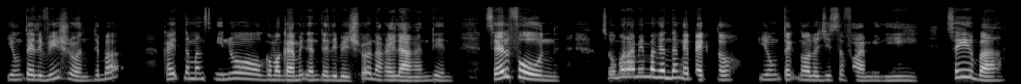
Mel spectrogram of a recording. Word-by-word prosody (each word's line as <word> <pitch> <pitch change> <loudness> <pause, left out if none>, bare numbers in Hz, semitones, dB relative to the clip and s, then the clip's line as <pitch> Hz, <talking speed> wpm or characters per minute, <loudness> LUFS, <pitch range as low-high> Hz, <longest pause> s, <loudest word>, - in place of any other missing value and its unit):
yung 220 0 -7
television, 220 - -1
di 215 - -7
ba, 270 +2 -3 0.5
kahit 250 +3 -2
naman 265 -1 -4
sino 255 -1 -2
gumagamit 210 0 +2
ng 205 - -1
television 195 +6 -1
na 210 - 0
kailangan 180 -2 +2
din. 180 -4 -9 0.3
Cellphone. 255 - +5 0.4
So, - - -7
maraming 360 +1 +2
magandang 315 -4 +3
epekto, 220 -3 +2 0.3
yung 225 +1 -7
technology 205 -3 -2
sa 225 +3 -6
family. 185 -1 -7 0.3
Sa'yo, 325 0 +3
ba? 185 -1 +3
220 Hz, 140 wpm, -24 LUFS, 195-265 Hz, 0.5 s, Cellphone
